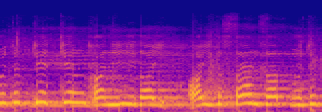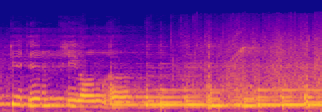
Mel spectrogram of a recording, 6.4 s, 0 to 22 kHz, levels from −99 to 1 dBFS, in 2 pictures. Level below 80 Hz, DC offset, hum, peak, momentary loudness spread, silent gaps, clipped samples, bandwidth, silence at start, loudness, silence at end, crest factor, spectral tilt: -52 dBFS; under 0.1%; none; -2 dBFS; 3 LU; none; under 0.1%; 6.2 kHz; 0 s; -16 LUFS; 0 s; 14 dB; -8 dB/octave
